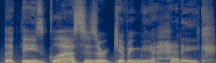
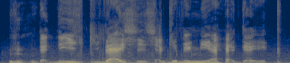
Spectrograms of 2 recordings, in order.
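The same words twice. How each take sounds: First: Slow, deadpan nerd reading; nerdy voice. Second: Slow, nasal-free mocking echo; slow mocking repeat of the line; mock nerd repeat. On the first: Acted. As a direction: read it like a dull nerd. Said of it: "my Redditor voice". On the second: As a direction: parrot it back slowly to tease. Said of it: "Okay, nerd".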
